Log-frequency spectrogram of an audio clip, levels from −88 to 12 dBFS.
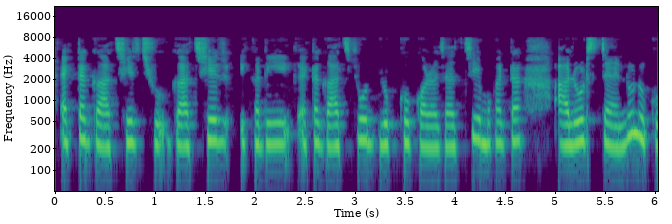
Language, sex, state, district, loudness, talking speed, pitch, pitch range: Bengali, female, West Bengal, Jalpaiguri, -18 LUFS, 170 wpm, 235 Hz, 220-260 Hz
